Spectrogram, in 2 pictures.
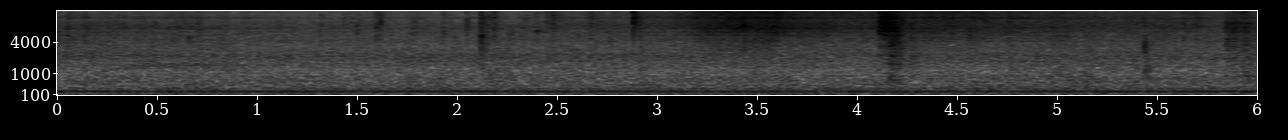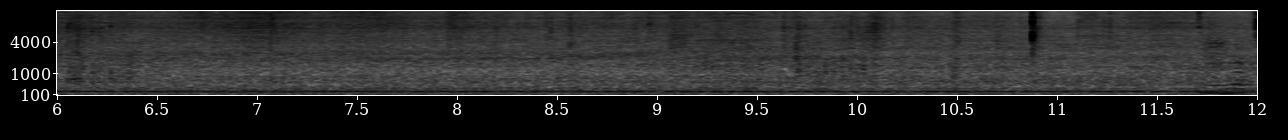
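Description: Steady motor hum of a running electric box fan over a low noise bed, with a few faint crackles from the wood fire under meat grilling on the grate.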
